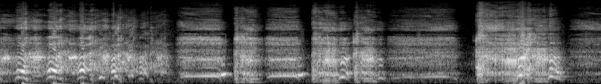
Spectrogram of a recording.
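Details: Someone who is sick has a prolonged coughing fit: a long run of harsh, repeated coughs with throat clearing and strained, drawn-out sounds between bursts.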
